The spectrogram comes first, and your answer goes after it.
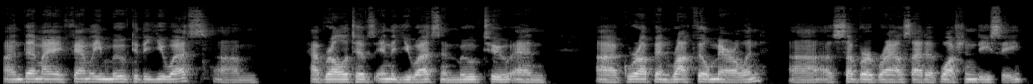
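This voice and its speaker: A man's voice: medium pitch, flat delivery, moderate pace. Hesitant man, psychiatrist podcast guest. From Taiwan. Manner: hesitant, many fillers and restarts. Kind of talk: podcast interview.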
